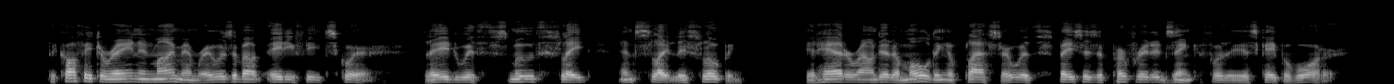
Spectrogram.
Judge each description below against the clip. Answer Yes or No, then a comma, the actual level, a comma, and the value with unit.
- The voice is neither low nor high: No, low, 115 Hz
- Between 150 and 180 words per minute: Yes, average, 155 wpm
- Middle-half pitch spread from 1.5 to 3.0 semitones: Yes, average, 2.7 semitones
